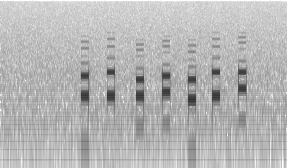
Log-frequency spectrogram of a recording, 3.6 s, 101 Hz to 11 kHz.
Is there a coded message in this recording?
Yes: DTMF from 1.0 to 3.1 s, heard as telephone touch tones, dialled by hand, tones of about 100 ms. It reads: 564816#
